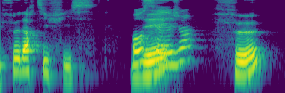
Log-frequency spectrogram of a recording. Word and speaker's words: feux: feux, não vai pronunciar esse x, des feux d'artifice.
